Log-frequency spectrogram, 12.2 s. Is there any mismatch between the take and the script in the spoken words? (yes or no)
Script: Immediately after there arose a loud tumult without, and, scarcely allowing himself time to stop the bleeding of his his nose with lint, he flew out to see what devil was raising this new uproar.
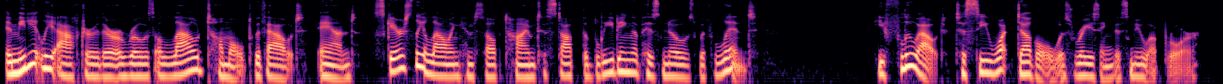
yes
